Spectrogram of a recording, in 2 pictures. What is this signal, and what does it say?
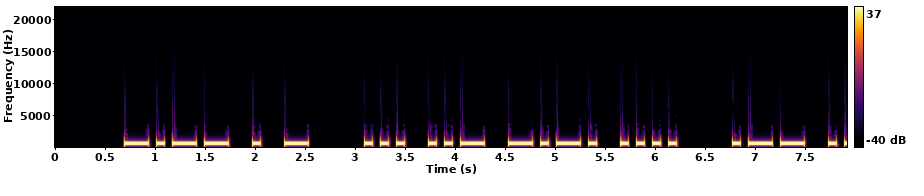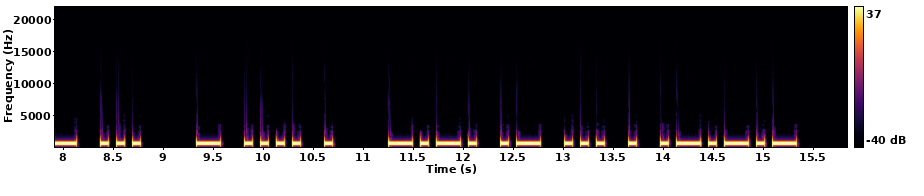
Morse code, heard as a keyed tone, about 15 wpm, 700 Hz. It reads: YET SUCH WAS THE CASE.
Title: Sentences from Top 700 Words 15wpm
